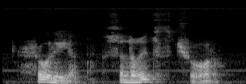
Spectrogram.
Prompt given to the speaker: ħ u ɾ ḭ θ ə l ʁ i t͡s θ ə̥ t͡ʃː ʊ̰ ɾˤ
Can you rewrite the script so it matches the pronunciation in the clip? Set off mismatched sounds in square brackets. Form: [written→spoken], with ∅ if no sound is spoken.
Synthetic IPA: ħ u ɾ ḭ [θ→s] ə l ʁ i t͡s θ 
